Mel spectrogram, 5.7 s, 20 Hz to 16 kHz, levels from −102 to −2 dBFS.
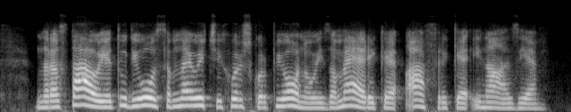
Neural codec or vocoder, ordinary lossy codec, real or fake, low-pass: codec, 16 kHz, 4 kbps, FreqCodec, smaller model; Opus, 24 kbps; fake; 7.2 kHz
